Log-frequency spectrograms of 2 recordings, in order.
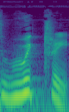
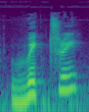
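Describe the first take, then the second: First: The word begins with a w sound. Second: The word begins with a v sound. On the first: The speaker calls it wrong. "They pronounce this as victory" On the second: The speaker calls it right. "I have the word which is victory"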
